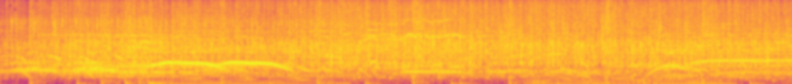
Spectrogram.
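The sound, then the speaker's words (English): Loud, sustained applause from a comedy show audience as comedian Amy Miller is welcomed to the stage, dense clapping that fills the full ten seconds with scattered cheers and whoops rising over it, no one speaking. “Oh my God, thanks for clapping for so long.”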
